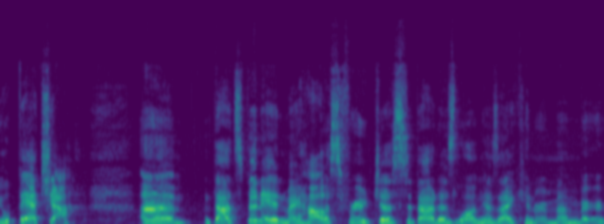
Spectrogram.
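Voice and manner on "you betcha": put-on Minnesota accent on you betcha. Reading a game line, imitating cousins: Minnesota accent. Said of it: "They're from Minnesota".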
